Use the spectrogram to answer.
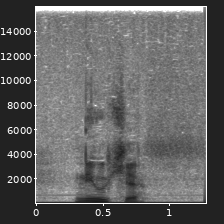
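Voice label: "nieuwtje", Dutch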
